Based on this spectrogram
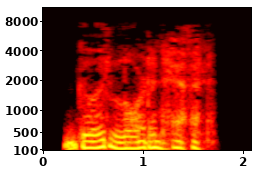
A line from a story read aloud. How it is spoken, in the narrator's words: a man whispered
